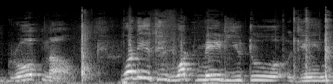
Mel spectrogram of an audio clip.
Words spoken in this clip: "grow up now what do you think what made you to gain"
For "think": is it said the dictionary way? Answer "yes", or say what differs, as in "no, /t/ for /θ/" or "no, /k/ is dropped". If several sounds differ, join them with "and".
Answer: no, /t/ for /θ/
